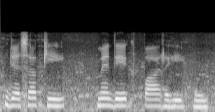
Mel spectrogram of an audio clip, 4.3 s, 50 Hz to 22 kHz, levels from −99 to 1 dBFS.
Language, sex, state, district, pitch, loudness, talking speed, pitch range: Hindi, female, Chhattisgarh, Raipur, 215 Hz, -12 LUFS, 95 wpm, 195-220 Hz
